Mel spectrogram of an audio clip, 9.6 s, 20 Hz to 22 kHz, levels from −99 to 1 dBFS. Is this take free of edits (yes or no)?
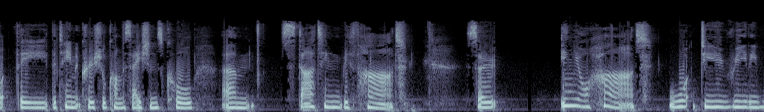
yes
